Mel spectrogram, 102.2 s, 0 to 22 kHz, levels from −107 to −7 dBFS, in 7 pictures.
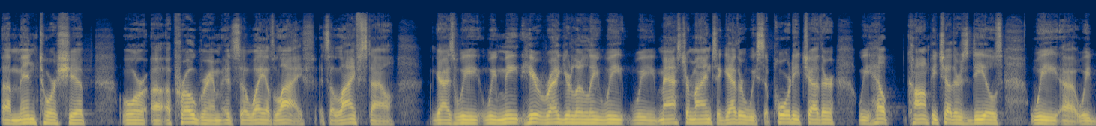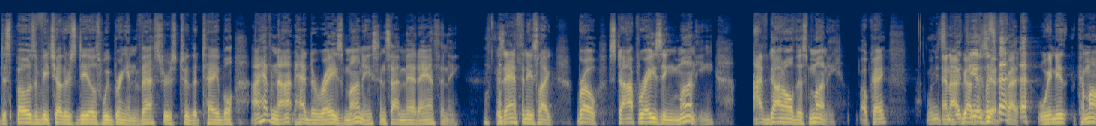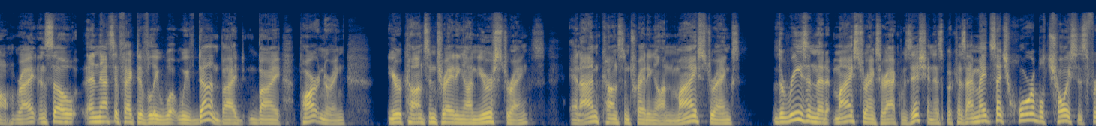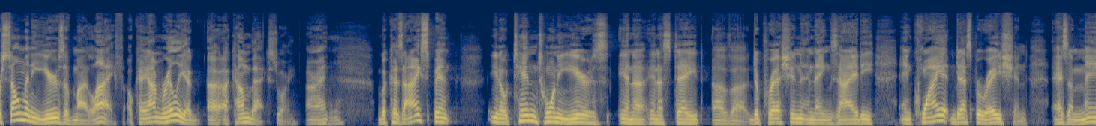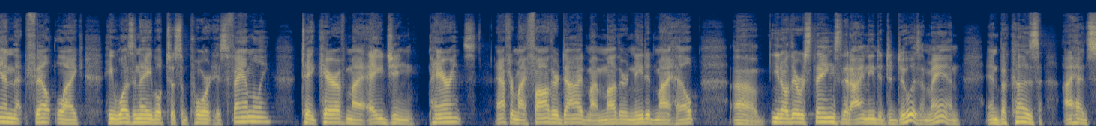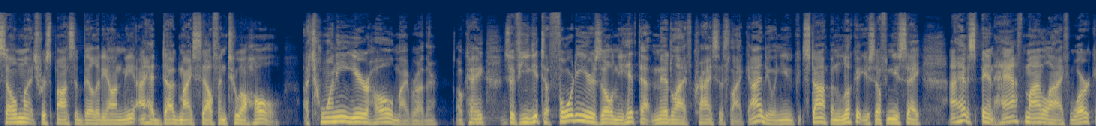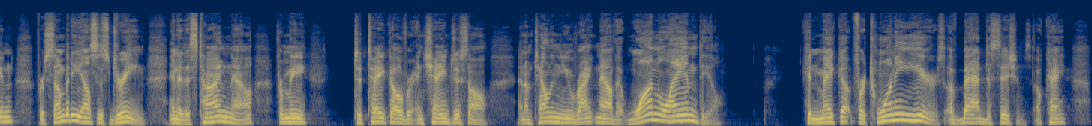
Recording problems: none

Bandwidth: 14.5 kHz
